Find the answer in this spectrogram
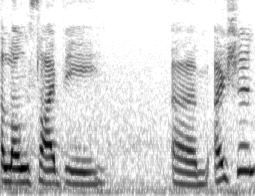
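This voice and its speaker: Over noticeable background noise, a woman with an Australian accent speaks at a fairly high pitch. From Australia, Victoria hills (UK-born, moved as a child). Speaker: restaurant owner. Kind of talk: interview conversation. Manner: hesitant, many fillers.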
